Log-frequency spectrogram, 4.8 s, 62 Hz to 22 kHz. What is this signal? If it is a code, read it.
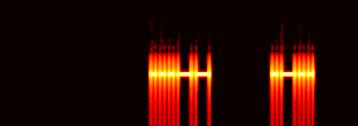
Morse code, heard as a keyed tone, about 20 wpm, 700 Hz. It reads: 3 L
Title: 120 Lesson 20d - Number 3 - Two Characters 20wpm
